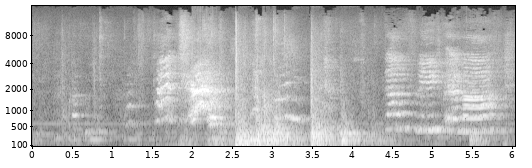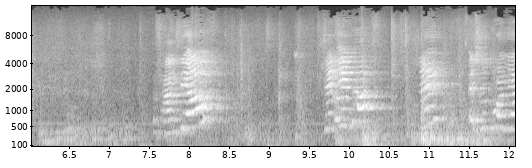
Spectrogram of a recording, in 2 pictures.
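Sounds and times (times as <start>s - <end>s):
heavy thump on wooden stage: 2.2s - 4.4s, 9.8s - 11.9s.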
